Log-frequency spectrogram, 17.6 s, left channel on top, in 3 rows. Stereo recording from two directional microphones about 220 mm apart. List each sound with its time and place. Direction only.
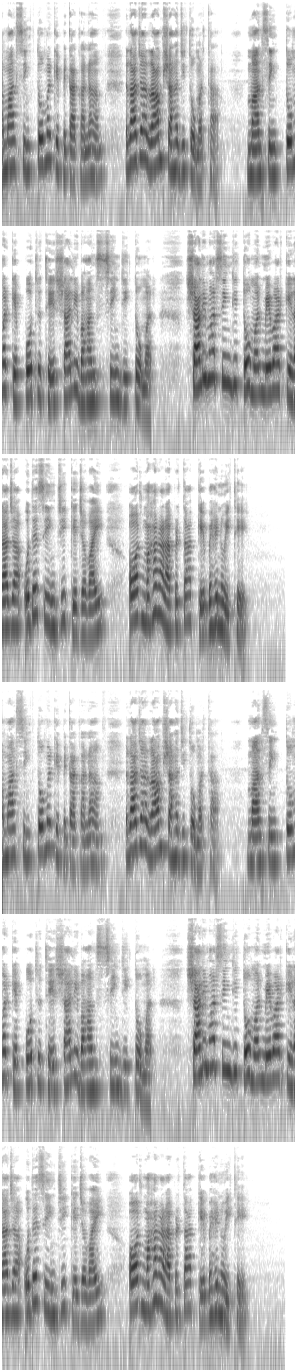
0.0 s speech: 45° left (ahead or behind)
